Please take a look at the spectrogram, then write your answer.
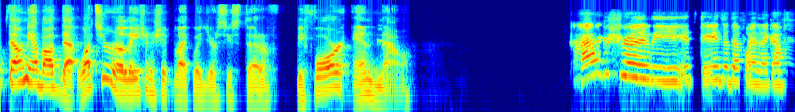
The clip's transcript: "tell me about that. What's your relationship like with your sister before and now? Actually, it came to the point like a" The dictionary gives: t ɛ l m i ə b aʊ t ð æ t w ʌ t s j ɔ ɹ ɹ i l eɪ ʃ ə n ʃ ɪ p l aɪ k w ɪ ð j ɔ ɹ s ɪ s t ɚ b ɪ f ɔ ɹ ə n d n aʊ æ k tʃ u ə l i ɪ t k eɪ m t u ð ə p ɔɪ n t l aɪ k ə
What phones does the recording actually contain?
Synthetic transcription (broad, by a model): t ɛ l m i ə b aʊ t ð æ t w ʌ t s j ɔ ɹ ɹ i l eɪ ʃ ə n ʃ ɪ p l aɪ k w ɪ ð j ɔ ɹ s ɪ s t ɚ b ɪ f ɔ ɹ ə n d n aʊ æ k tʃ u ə l i ɪ t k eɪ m t u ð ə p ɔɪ t l aɪ k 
